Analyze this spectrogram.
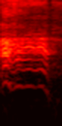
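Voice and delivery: high, loud imitated scream; mock scream. Man set on by police dog, mock scream. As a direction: re-enact a scream under attack.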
